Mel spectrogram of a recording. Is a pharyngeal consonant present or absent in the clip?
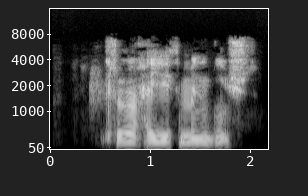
present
